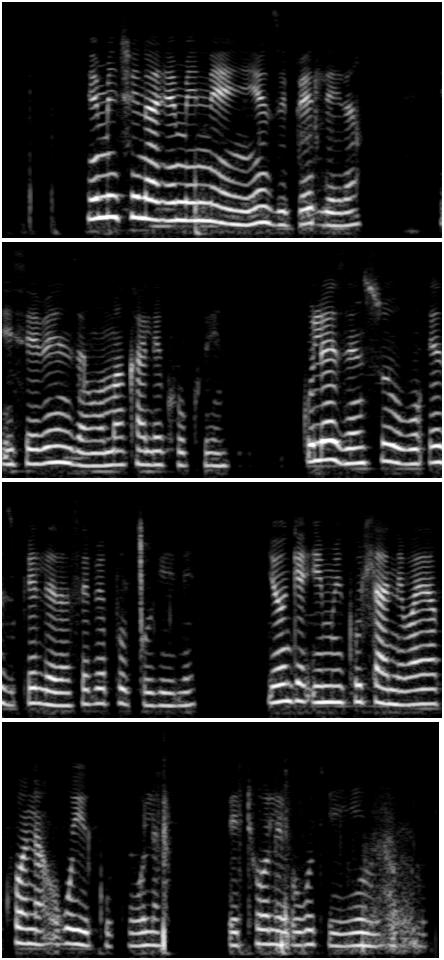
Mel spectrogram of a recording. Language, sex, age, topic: North Ndebele, female, 25-35, health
